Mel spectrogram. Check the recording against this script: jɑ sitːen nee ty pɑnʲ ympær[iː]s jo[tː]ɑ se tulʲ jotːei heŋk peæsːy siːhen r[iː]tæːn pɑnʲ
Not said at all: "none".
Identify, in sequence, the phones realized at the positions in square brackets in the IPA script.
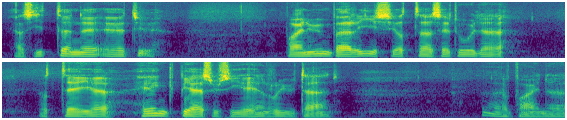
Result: iː, tː, yː

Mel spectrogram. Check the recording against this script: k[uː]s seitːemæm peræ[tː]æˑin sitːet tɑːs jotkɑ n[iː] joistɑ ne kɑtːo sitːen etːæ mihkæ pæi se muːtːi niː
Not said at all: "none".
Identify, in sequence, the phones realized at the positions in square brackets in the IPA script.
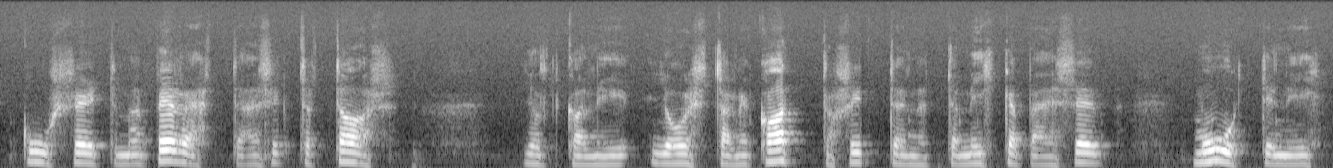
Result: uː, tː, iː

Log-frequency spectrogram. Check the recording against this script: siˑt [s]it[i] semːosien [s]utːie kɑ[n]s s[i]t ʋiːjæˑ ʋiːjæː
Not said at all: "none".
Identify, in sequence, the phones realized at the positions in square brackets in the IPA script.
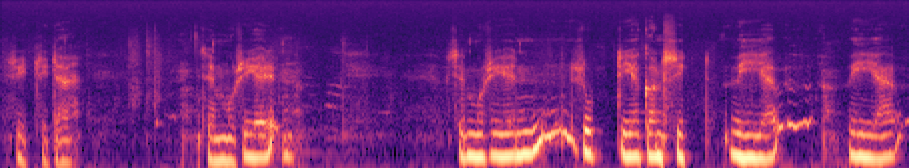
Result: s, æ, s, n, i

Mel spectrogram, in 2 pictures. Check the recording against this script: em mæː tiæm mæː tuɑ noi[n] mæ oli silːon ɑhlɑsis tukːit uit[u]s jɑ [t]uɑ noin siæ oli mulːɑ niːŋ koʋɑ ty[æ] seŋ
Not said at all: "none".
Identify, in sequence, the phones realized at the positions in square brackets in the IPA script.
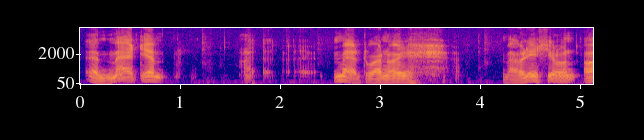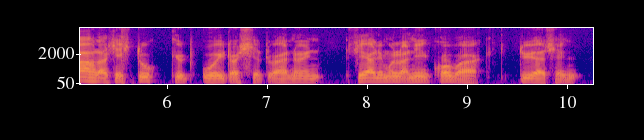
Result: n, o, t, æ

